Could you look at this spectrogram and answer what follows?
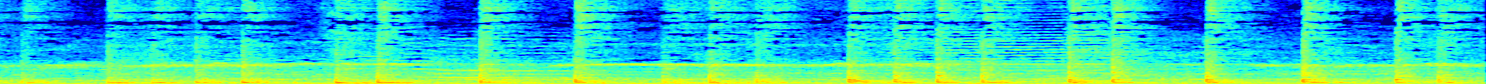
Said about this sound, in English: And again, you can hear the whistles blowing, you can hear the drums beating as the people march on. It's encouraging to see these guys.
